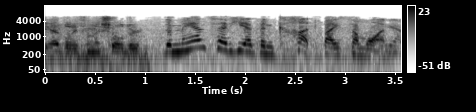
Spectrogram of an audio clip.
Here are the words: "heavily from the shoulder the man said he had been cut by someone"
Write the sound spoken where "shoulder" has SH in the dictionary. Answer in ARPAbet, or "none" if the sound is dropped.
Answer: SH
